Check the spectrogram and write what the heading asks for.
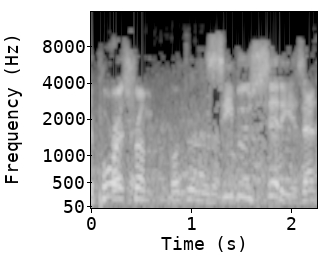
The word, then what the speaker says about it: Cebu: up it's a porous from both in the Cebu City is that how you pronounce it caribou is actually Cebu yeah it's about an hour flight from Manila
